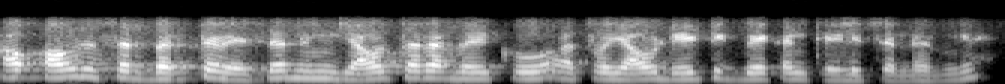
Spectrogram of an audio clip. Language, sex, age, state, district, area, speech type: Kannada, male, 18-30, Karnataka, Tumkur, urban, conversation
